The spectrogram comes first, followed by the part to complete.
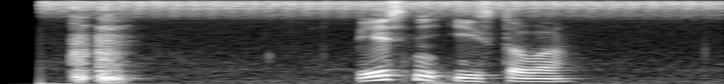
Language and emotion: Russian, neutral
